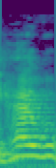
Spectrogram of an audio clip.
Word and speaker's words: have: 이 have 발음할 때는 아래 미술을 물고 이거예요.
